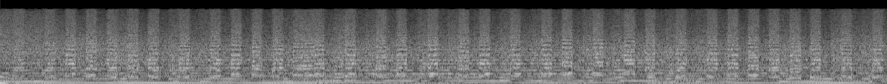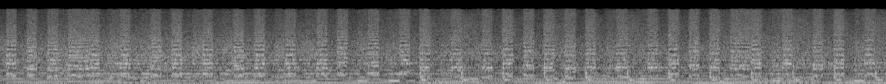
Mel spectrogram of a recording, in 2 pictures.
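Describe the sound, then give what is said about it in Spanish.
An upbeat 2002 dance track with a female singer plays loud and steady throughout, driven by a pounding, regular beat and a deep bassline, with no talking over it. “Pues también canta aquí.”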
